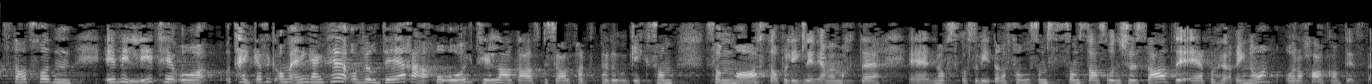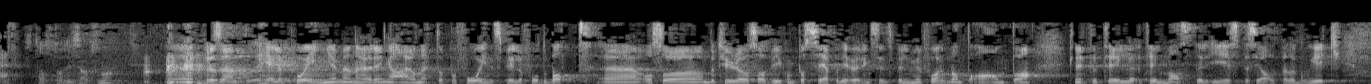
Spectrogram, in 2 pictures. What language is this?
Norwegian Bokmål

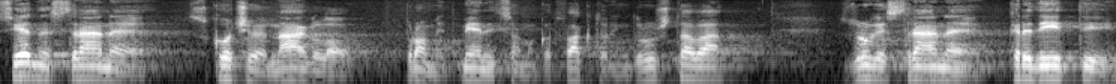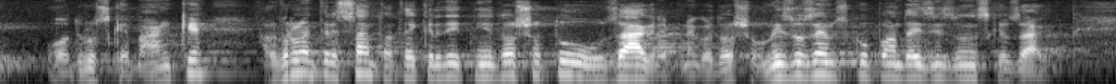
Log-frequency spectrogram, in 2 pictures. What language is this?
Croatian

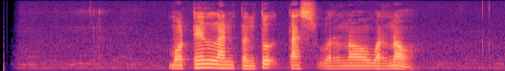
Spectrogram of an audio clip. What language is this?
Javanese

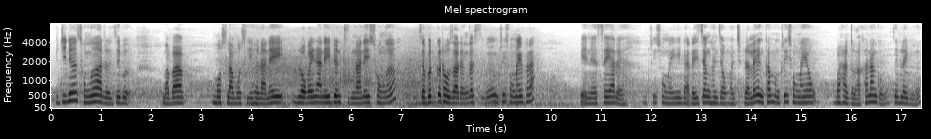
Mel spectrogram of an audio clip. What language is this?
Bodo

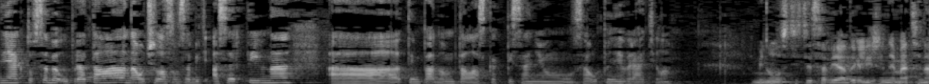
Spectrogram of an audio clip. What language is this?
Slovak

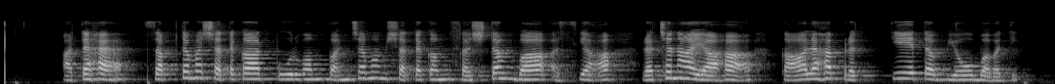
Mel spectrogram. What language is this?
Sanskrit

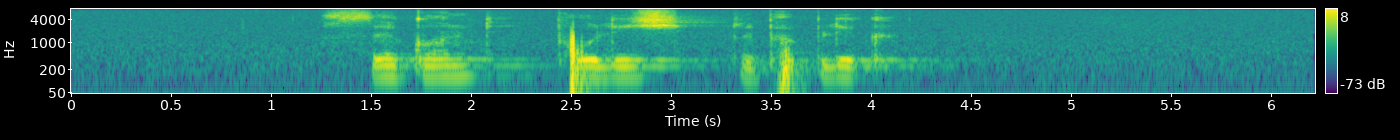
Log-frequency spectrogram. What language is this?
South Ndebele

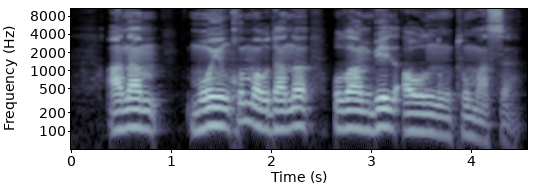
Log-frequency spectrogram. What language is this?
Kazakh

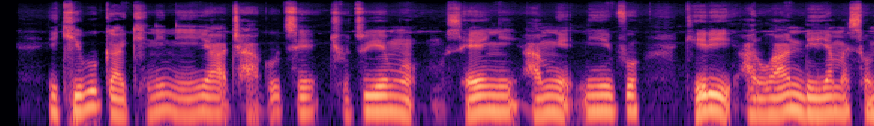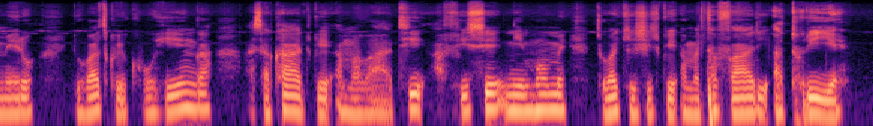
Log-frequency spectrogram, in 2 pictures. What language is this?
Rundi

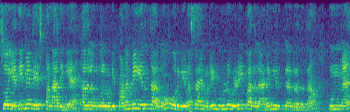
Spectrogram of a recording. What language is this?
Tamil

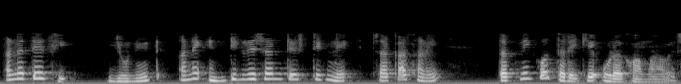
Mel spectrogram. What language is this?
Gujarati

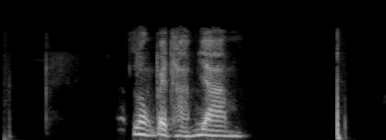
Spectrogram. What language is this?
Thai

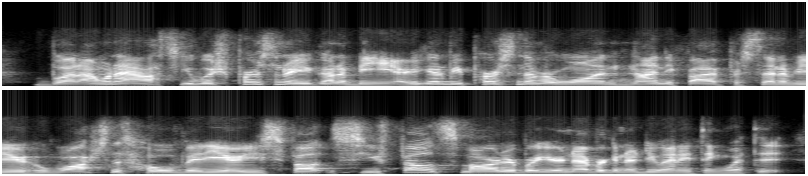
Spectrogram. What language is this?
English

